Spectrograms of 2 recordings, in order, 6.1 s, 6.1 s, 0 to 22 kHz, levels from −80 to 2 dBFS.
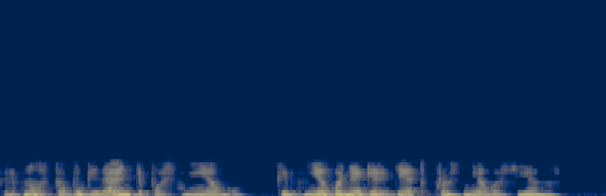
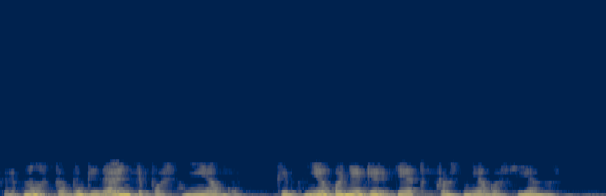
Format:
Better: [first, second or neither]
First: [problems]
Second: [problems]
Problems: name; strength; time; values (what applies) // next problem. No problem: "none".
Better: first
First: none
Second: room echo; dies away in 1.4 s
